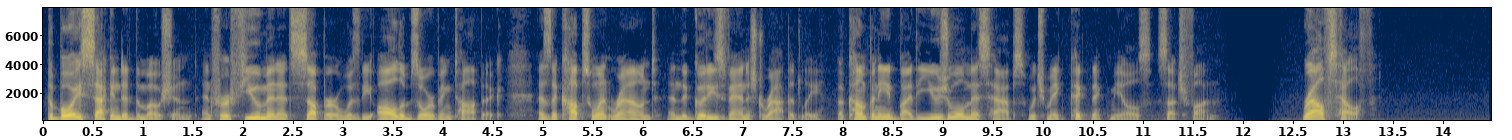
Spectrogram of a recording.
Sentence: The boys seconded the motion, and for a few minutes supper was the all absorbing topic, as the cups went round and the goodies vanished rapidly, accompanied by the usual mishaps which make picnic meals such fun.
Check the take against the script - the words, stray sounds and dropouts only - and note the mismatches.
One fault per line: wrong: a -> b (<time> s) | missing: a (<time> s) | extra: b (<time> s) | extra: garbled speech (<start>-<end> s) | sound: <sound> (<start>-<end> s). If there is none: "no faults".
extra: Ralph's health (12.6 s)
